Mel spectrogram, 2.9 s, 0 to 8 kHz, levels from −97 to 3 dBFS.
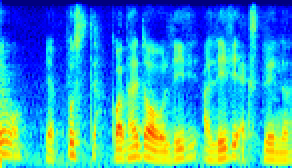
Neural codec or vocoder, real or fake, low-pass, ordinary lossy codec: codec, 16 kHz, 0.8 kbps, ZipCodec; fake; 7.2 kHz; none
